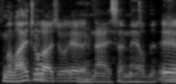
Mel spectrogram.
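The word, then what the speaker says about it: Mylyjael: How's his first name pronounced? Malajal? Malajal, yeah.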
